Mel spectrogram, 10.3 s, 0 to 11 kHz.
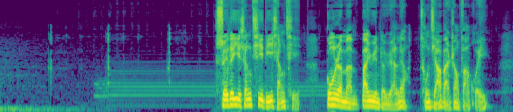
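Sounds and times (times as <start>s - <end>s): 
steady tonal hum: 0.9s - 10.2s
clock ticking: 2.0s - 10.0s
speech: 4.4s - 9.8s.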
